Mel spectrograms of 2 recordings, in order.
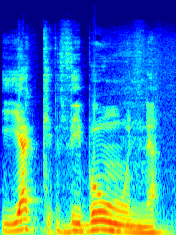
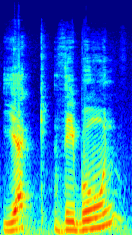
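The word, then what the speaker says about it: يَكْذِبُونَ: The pronunciation of the word is yakdhibun, yakdhibun, which means they lie.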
